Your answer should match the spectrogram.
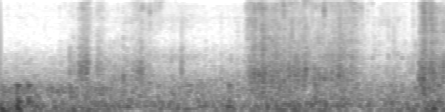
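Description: Quiet footsteps on gravel, two scuffing steps about a second apart.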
